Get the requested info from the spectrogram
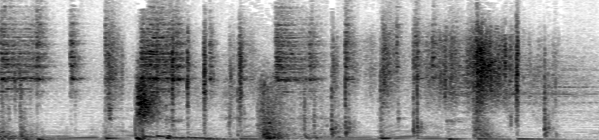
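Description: Background action music with several sharp punch and impact sound effects of a fistfight, roughly one a second.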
